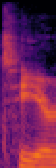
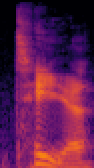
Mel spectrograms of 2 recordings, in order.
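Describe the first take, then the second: First: The word rhymes with ear. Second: The word rhymes with air. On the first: It means a drop from crying. "tear as in crying" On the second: It means a rip. "I hope you mean tear"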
